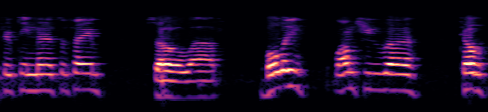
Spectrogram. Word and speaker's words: Boli: Boli, in case anyone wants to know how that's actually pronounced.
